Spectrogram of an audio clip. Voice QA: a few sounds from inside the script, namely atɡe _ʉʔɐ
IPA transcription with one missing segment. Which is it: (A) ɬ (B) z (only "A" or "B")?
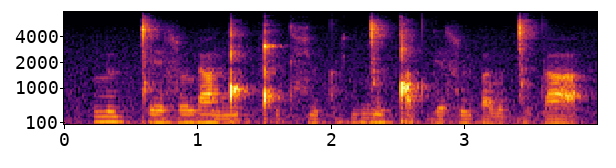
A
